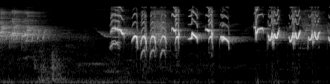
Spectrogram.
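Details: Black-headed bulbul practising its song after moulting delivers loud, rapid, high twittering phrases of quick chirps, with a short pause in between.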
